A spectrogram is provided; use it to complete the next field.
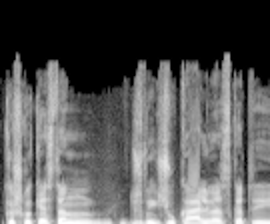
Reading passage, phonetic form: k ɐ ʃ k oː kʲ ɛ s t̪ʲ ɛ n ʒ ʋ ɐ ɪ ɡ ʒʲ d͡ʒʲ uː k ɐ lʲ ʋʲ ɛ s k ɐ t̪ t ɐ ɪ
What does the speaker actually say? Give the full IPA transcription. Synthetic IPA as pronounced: k ɐ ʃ k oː kʲ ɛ s t̪ʲ ɛ n ʒ ʋ ɐ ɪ ɡ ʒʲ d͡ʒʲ uː k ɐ lʲ ʋʲ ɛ s k ɐ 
